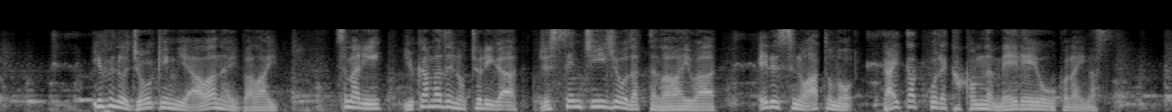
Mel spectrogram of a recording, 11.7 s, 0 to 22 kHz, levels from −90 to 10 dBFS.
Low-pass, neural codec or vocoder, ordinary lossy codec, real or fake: none; codec, 16 kHz, 1.1 kbps, Voila-Tokenizer; none; fake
